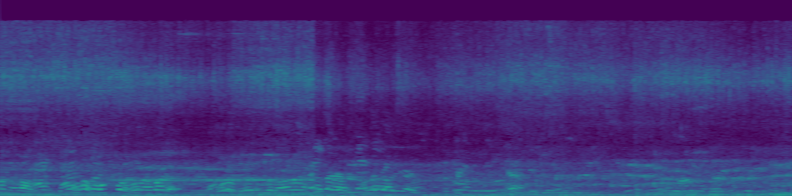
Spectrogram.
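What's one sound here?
Motorcycle and vehicle engines idle and rumble nearby.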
